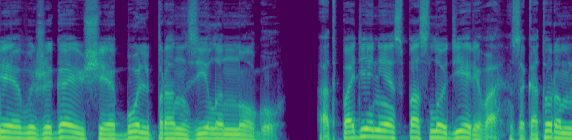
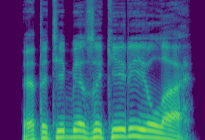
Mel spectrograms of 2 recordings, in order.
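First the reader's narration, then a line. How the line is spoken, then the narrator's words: Laughing hoarse yell. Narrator (Russian): смеясь, проорал хриплый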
